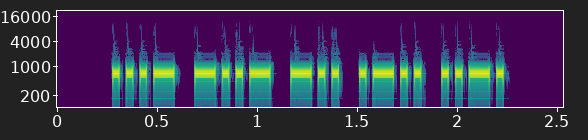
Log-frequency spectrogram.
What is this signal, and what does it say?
Morse code, heard as a keyed tone, about 36 wpm, 700 Hz. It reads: VXDLF
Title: Code Groups - 5 Letters - 35wpm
